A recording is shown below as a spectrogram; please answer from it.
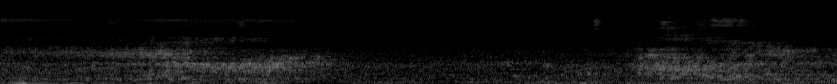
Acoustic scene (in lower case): street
